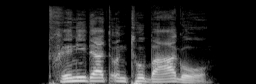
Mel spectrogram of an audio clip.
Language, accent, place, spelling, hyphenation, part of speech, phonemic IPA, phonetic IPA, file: German, Germany, Berlin, Trinidad und Tobago, Tri‧ni‧dad und To‧ba‧go, proper noun, /ˌtʁɪ.ni.dat ʊnt toˈbaː.ɡoː/, [ˌtʁ̥ɪ.ni.datʰ ʔʊnt̚ tʰoˈbaː.ɡoː], De-Trinidad und Tobago.ogg
- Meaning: Trinidad and Tobago (a country consisting of two main islands and several smaller islands in the Caribbean, off the coast of Venezuela)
